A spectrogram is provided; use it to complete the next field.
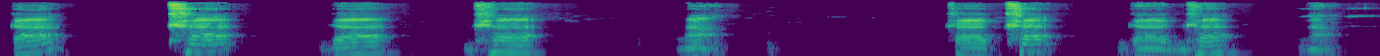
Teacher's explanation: now these consonants in the first group, they are gutturals. It means what? The sound comes from the throat. · the first class has throat. It has got throat as its place of pronunciation. Therefore, they are gutturals.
